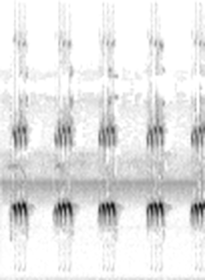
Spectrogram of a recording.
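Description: Cricket chirping sound effect laid over a time-skip title card: short high chirps about twice a second over a thin, steady high tone. This is the stock "crickets" gag for a silent wait.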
